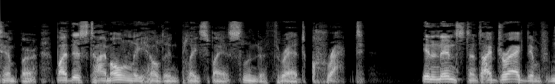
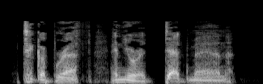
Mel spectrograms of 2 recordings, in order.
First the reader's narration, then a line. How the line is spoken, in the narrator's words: growled with a voice of doom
